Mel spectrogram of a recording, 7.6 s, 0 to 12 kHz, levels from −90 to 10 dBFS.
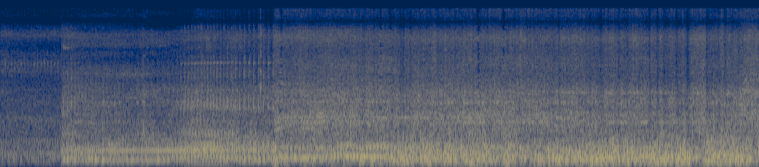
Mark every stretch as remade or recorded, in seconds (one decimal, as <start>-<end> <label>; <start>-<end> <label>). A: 0.0-7.6 recorded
